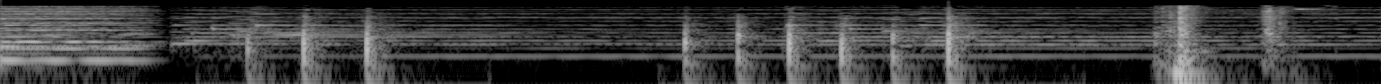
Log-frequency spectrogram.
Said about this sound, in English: At Rex's apartment, an angry Ellie has just arrived and knocks on the door.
